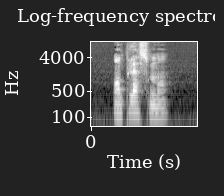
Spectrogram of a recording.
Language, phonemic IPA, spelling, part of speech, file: French, /ɑ̃.plas.mɑ̃/, emplacement, noun, Fr-emplacement.ogg
- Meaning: site, location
